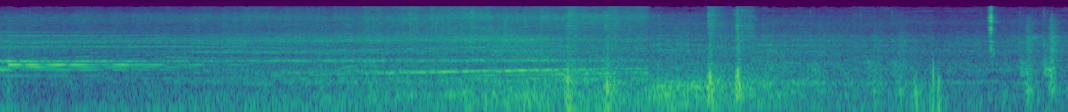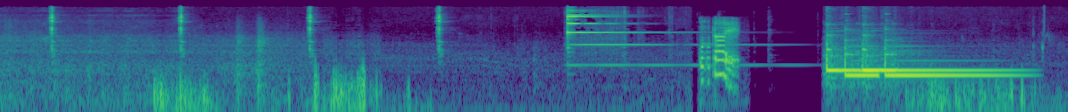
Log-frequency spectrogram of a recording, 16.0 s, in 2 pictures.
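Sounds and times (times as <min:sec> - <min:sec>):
train wheels clattering on rails: 0:04.1 - 0:10.6.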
